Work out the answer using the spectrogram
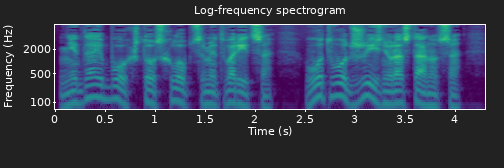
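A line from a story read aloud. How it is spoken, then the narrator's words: Sad. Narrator (Russian): печально говорит Никитин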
